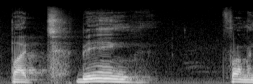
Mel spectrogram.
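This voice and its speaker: The voice is somewhat breathy with a dark, mellow tone. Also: man. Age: 70s. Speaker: retired electrical engineer, patient. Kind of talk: testimony. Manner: halting, frequent uh fillers.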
